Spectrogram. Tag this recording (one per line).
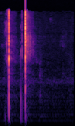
click
pen
sound
pop
clicks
